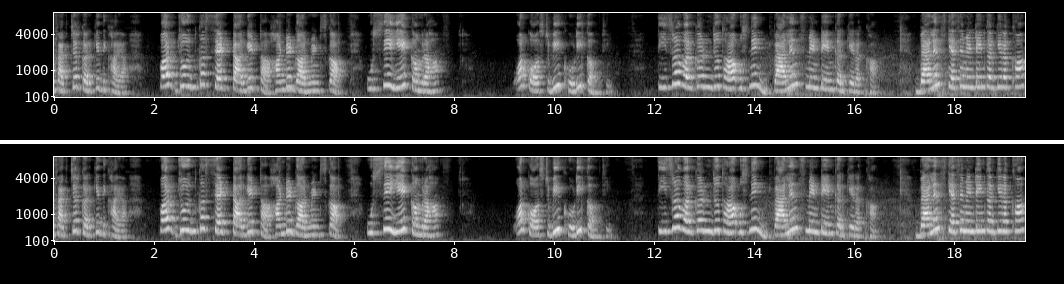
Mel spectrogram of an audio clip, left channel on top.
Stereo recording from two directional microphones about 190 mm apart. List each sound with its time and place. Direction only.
0.0 s a woman's voice: 15° right (ahead or behind)
9.2 s a woman's voice: 25° right (ahead or behind)
12.0 s a woman's voice: 15° right (ahead or behind)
